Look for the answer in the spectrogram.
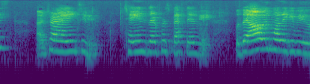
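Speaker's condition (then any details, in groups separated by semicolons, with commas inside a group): Cerebral palsy; increased muscle tone, diagnosed in childhood; about 46 years since diagnosis, Botox for tone, physical therapy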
